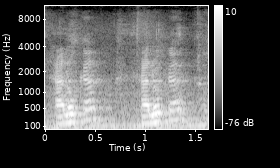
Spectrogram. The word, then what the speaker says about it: Hanukkah: Nosotros tal vez la conocemos como Hanukkah. ¿Hanukkah? Sí, así se pronuncia.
